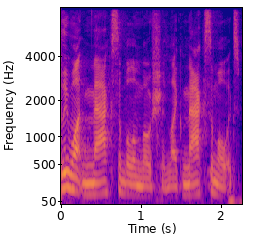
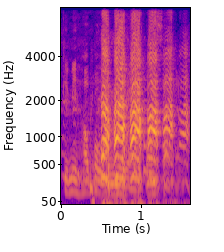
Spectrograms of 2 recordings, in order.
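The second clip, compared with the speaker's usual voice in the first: laughing; 11 dB louder than usual. Real, not acted. Laughing while correcting the model.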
